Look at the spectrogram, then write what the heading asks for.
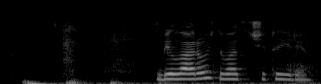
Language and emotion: Russian, neutral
